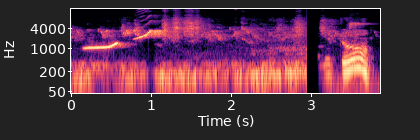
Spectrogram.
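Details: Pet male Indian ringneck parakeet: a clear upward-sliding whistle, a brief rising note, then a raspy speech-like syllable with bending tones, over steady low background noise.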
